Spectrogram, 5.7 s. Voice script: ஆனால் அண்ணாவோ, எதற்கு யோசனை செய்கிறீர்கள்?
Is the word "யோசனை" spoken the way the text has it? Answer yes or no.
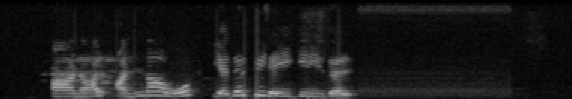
no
